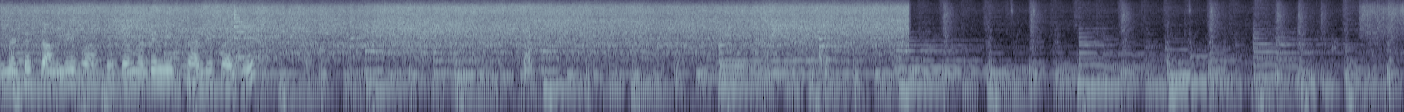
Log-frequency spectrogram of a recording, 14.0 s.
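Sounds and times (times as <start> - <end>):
onions sizzling in oil: 0.0 - 9.1, 13.6 - 14.0
background music: 0.0 - 14.0.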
